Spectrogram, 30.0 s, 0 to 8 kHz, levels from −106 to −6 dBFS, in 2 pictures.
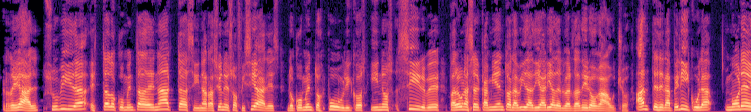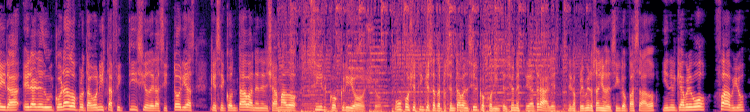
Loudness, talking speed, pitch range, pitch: -19 LUFS, 140 wpm, 155-195 Hz, 180 Hz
